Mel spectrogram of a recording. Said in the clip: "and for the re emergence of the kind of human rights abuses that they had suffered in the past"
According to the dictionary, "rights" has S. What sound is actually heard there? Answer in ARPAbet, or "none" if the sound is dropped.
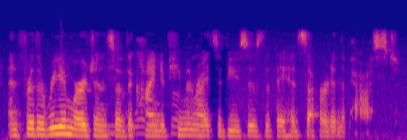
S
